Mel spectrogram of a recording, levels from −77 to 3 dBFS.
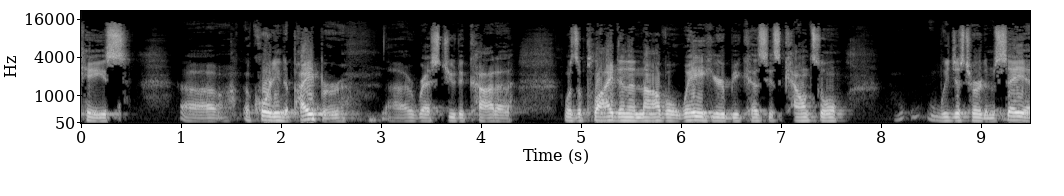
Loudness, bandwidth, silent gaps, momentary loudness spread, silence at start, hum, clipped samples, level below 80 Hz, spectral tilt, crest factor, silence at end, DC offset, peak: -15 LUFS; 15 kHz; none; 14 LU; 0 s; none; under 0.1%; -52 dBFS; -3.5 dB/octave; 14 dB; 0 s; under 0.1%; -2 dBFS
